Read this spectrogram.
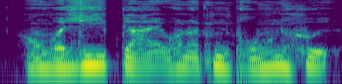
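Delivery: ordinary delivery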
